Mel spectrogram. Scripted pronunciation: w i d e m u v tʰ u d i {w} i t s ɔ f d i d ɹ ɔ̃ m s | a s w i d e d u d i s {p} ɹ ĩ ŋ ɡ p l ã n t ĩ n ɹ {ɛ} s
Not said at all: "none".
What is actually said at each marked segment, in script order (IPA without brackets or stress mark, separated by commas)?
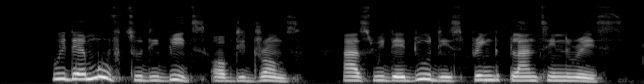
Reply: b, p, e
